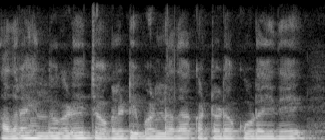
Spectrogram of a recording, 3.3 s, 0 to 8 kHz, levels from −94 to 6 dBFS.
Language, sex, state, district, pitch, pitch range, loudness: Kannada, male, Karnataka, Bidar, 130 Hz, 130-135 Hz, -12 LUFS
